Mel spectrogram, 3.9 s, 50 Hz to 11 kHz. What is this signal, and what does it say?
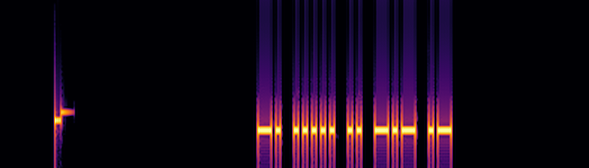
Morse code, heard as a keyed tone, about 40 wpm, 700 Hz. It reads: N5IKA
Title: USA Call Signs 40wpm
